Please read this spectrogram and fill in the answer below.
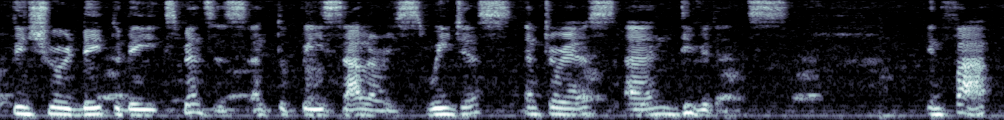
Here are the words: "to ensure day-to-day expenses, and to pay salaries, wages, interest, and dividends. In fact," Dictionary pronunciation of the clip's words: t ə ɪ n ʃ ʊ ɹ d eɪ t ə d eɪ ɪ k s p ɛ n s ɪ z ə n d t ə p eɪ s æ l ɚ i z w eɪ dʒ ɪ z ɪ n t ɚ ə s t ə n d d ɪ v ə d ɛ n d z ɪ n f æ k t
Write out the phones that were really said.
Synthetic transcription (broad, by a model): t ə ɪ n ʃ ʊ ɹ d eɪ t ə d eɪ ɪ k s p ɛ n s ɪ s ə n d t ə p eɪ s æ l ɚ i s w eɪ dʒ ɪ s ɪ n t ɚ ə s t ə n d d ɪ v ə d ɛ n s ɪ n f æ k t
